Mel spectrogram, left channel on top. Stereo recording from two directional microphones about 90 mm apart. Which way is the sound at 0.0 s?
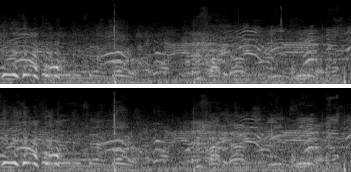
30° right (ahead or behind).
